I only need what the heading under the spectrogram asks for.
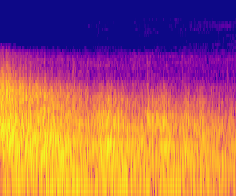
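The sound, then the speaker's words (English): A deep, thunder-like rumble from rolling ninepins, played by a company of little men in a clearing in a wooden hollow under a cloudless sky: one loud, continuous roar that starts abruptly and barely fades over a couple of seconds, with no voices. “From the sound of thunder, I expected at any moment to feel a large raindrop hit the end of my nose.”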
